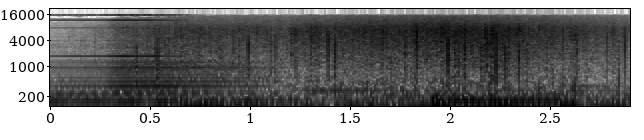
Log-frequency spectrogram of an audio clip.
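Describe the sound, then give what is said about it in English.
A steady, continuous white-noise hiss, of the kind some SCIFs (Sensitive Compartmented Information Facilities) emit to prevent eavesdropping, fills the background at moderate volume, with a low electrical hum beneath it and faint crackles scattered through. No one speaks. “Some emit a kind of white noise to prevent eavesdropping.”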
